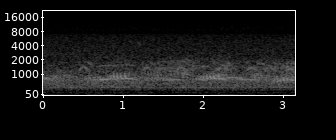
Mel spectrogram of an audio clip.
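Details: Distant sandhill cranes at Whitewater park, Brookville, on 12/5/2019, give rolling, rattling calls in a low trumpeting chorus that swells in two or three bursts about a second apart.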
